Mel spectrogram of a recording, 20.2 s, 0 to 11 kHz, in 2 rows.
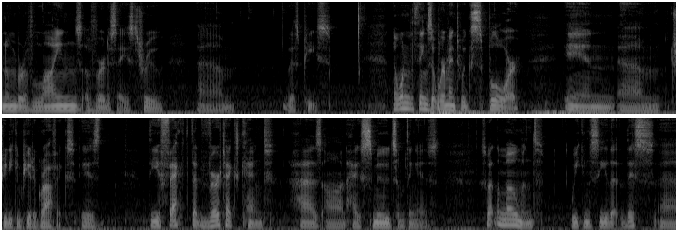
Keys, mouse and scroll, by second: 17.1-20.2 middle drag.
